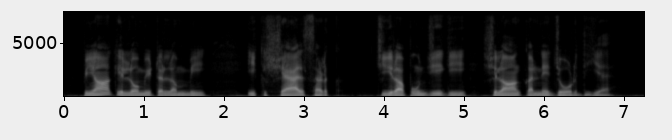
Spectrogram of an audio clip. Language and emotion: Dogri, neutral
